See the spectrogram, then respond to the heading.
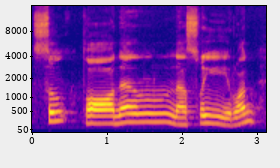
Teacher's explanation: نون پر 2 زبر کی تنوین ہے، اسے نصیرہ کی نون کے ساتھ ملائیں گے، نون کی آواز کو غنّے کے ساتھ ادا کریں گے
